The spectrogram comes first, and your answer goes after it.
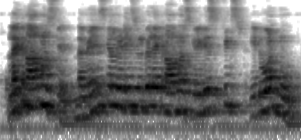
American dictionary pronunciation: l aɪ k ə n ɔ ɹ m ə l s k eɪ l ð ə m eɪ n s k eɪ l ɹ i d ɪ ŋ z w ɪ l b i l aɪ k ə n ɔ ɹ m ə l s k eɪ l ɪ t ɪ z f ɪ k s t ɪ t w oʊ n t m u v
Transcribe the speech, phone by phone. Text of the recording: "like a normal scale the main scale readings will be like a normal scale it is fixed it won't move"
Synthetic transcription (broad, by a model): l aɪ k ə n ɔ ɹ m ə l s k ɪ l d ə m eɪ n s k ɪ l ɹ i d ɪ ŋ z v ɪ l b i l aɪ k ə n ɔ ɹ m ə l s k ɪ l ɪ t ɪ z f ɪ k s t ɪ t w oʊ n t m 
